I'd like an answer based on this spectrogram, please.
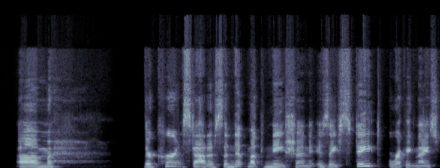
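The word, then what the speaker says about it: Nipmuc: So, let's talk about the Nipmuk. Um, you can pronounce it nipmuk, nipmuk.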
